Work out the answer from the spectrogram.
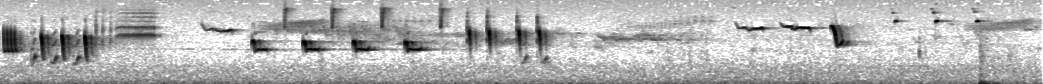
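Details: Nightingale singing varied phrases: quick repeated chirps, clipped whistled notes and a thin high whistle, over a steady background hiss.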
